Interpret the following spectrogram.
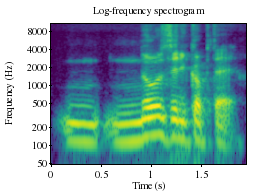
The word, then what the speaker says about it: nos hélicoptères: Nos hélicoptères. It's also a link because there is an H.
